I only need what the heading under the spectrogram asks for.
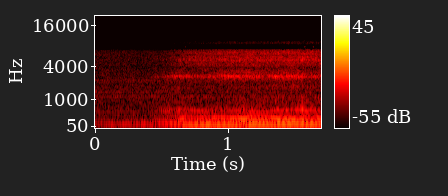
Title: snoring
